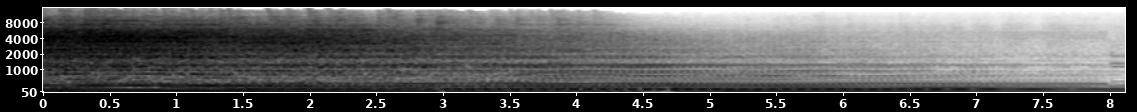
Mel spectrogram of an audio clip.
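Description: Live indie rock band: distorted electric guitar with effects and electric bass ringing out in long sustained notes. The bright top of the sound slowly fades away while the bass steps through a few long held notes.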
